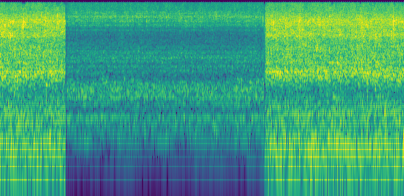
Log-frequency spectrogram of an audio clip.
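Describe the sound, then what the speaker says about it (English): Water runs from a sink faucet during face washing, a steady hiss that is loud at first, drops lower and muffled for about two seconds, then comes back at full strength. "you guys are gonna be watching me away from my sink wash my face"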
